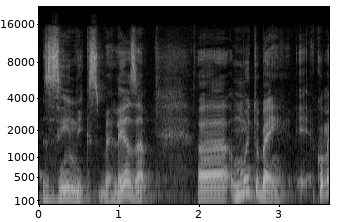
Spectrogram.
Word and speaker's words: Xenyx: for ler tentar né ler o fonema em português aqui ao pé da letra parece ser Fênix né mas a pronúncia correta seria Zini tá até nos próprios vídeos né que de tenda Behringer pode dar uma olhadinha lá a pronúncia dessa série desses mixeres da Behringer é zinnyx beleza muito bem como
